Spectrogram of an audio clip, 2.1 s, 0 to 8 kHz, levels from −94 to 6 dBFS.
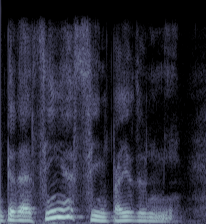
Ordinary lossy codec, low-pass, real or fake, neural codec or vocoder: none; 7.2 kHz; real; none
